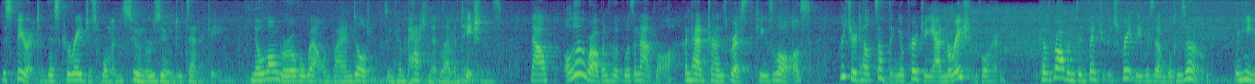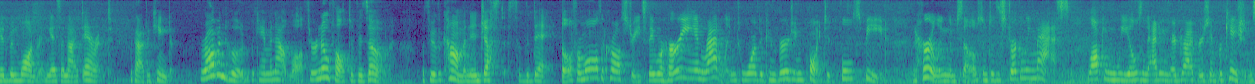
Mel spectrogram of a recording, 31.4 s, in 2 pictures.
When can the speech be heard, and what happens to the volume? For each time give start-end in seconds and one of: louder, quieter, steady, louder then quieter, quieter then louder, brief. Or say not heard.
0.0-31.3 steady.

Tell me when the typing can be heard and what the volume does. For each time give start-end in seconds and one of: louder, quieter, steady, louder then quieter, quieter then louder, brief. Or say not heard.
not heard.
